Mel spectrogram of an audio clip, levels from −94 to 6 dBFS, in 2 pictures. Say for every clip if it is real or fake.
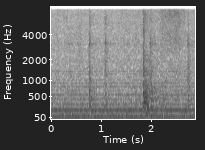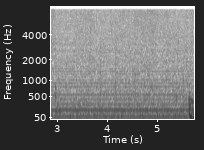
real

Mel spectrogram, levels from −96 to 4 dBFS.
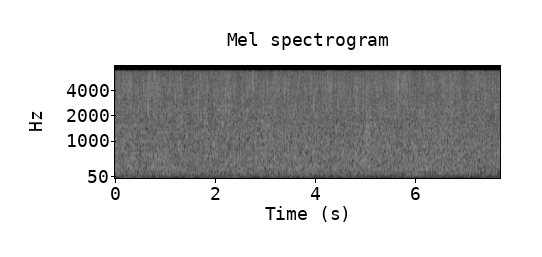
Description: real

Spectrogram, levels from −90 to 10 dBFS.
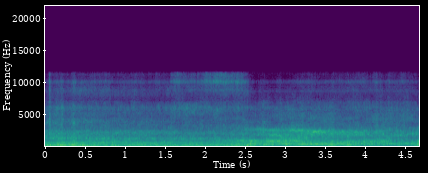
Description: fake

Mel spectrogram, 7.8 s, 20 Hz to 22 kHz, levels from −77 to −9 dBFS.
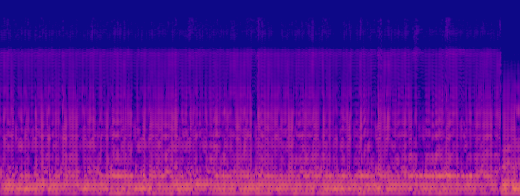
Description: fake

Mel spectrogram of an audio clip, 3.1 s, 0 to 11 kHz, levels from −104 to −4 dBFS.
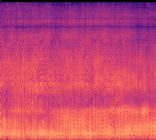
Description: fake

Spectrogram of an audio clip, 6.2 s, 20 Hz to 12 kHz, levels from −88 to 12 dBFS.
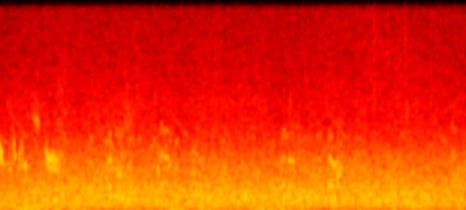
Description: real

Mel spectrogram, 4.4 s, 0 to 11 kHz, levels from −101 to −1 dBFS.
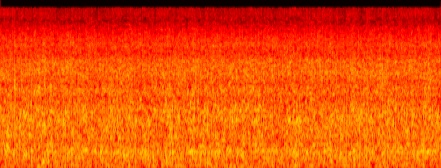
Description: fake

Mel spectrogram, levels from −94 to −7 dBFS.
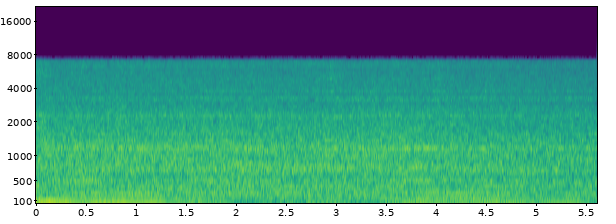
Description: real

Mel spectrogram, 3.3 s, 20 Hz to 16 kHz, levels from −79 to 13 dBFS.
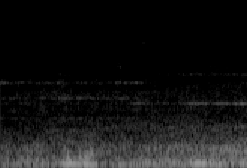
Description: fake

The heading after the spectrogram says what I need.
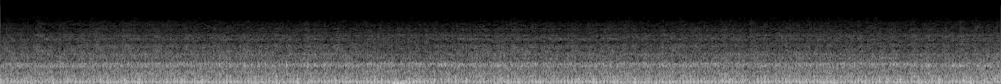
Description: fake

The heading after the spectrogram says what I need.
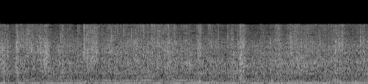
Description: fake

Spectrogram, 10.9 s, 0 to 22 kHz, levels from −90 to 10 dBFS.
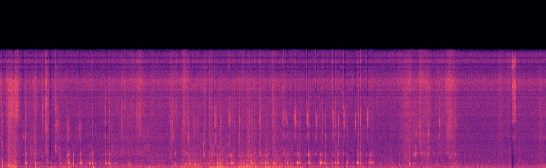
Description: fake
